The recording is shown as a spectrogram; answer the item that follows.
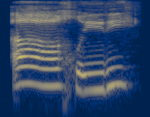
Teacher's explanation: Here ra will not be bold because ra has a kasra sign.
